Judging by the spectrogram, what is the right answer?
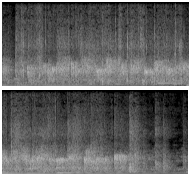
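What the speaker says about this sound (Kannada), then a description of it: "ವೆರಿ ಗುಡ್, ಚಪ್ಪಾಳೆ" Classroom of children clapping for a correct quiz answer, dense continuous applause filling the whole stretch, loud and close, with a low electrical hum beneath.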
